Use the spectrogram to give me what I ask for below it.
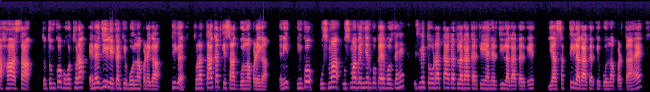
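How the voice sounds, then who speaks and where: Young guy teaching an exam-prep class, high bright voice, keeps asking questions and answering them himself. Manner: drawls syllables slowly in drills.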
